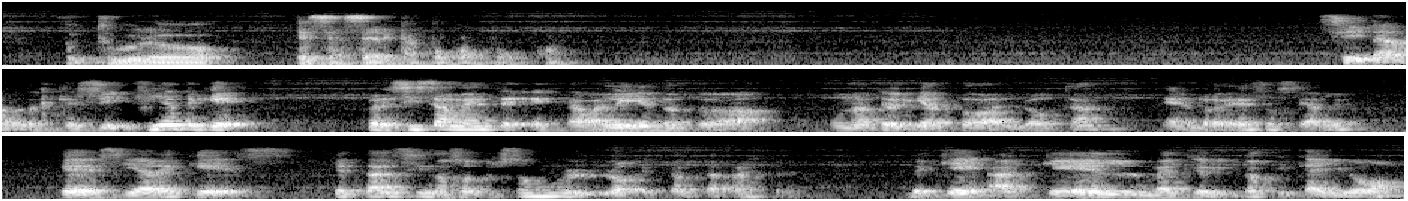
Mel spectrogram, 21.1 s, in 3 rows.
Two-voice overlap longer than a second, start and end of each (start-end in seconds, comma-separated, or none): none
